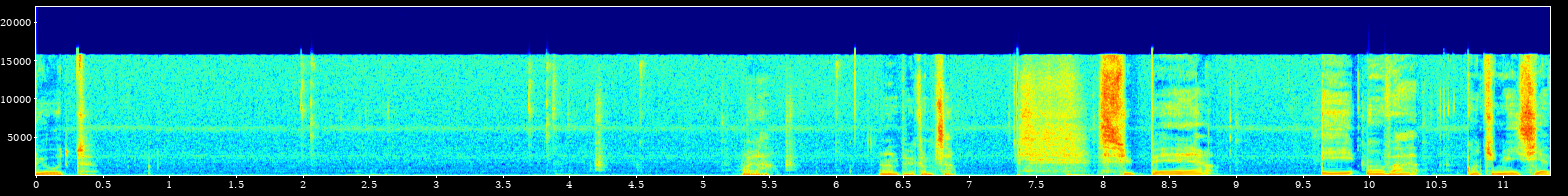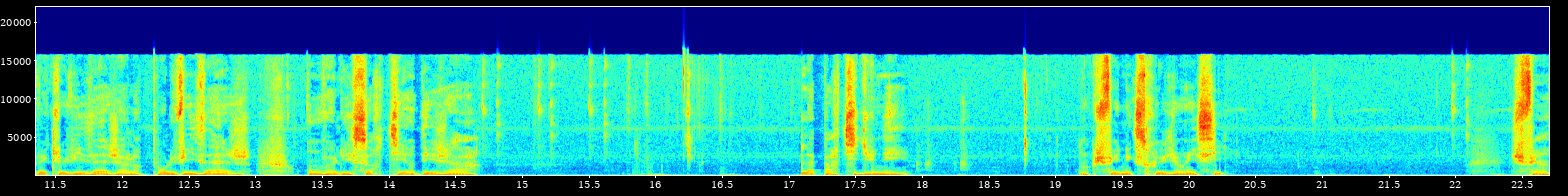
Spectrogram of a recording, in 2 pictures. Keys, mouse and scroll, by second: 2.0 click, 2.4 g, 4.0 Tab, 4.2-4.5 scroll down 1, 4.6 middle click, 5.3-6.0 scroll down 2, 6.0-8.0 middle drag, 8.8 middle click, 9.3-9.7 scroll up 1, 9.7-10.1 scroll down 2, 10.2 shift+middle click, 10.5 shift+scroll down 1, 10.6 scroll up 2, 10.9 middle click, 11.5 shift+middle click, 12.5 Tab, 13.5 3, 14.3 click, 14.7-16.5 shift+drag, 16.5 KP_Decimal, 17.1 KP_3, 17.8-18.3 scroll down 2, 18.6 scroll down 3, 19.2-19.6 scroll up 2, 19.8 middle click, 20.3 scroll up 1, 21.2 e, 22.4 s.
